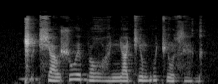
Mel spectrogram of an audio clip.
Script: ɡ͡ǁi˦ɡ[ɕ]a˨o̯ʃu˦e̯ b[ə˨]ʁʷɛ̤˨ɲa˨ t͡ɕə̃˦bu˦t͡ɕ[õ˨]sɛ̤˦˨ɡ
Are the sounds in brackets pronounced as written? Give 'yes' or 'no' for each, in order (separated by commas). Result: yes, no, yes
